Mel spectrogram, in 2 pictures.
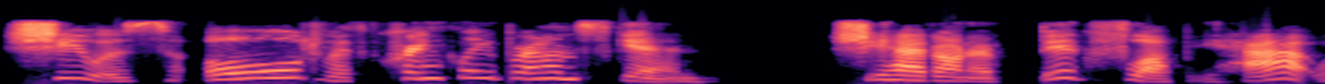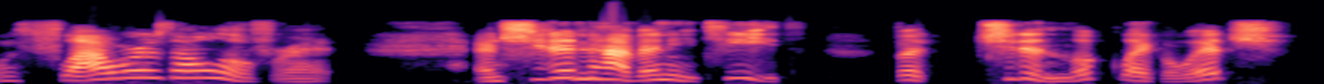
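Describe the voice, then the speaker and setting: A woman reading a children's story aloud as expressive narration. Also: fairly high pitch, measured pace, no room sound, lo-fi sound. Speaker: audiobook reader.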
